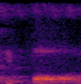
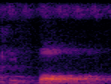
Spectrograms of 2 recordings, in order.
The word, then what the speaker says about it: Gipo: Hai Haji Hasan gipo bacanya gitu kan gipo Ya gitu oh bukan kepo kalau Oh itu kan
